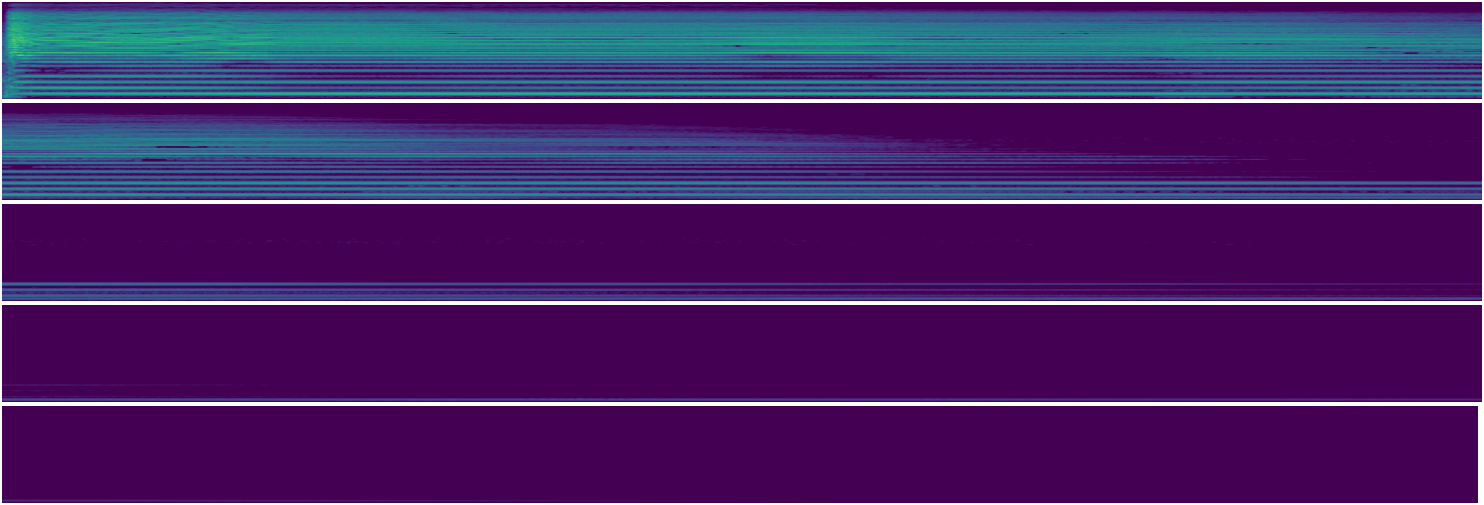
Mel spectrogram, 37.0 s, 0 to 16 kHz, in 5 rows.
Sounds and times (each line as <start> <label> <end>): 0.0 distorted guitar 21.6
